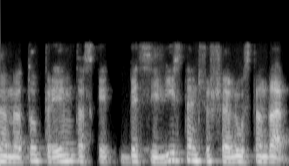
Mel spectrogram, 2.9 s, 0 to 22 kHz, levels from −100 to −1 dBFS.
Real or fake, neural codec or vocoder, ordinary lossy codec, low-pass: real; none; Opus, 24 kbps; 7.2 kHz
